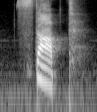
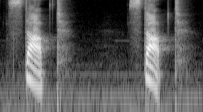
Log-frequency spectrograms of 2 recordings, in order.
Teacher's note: Entonces, al transformar este verbo en su pasado, según la regla número 1, vamos a pronunciar esa ed en el pasado como una T y sería stopped.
